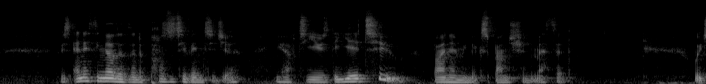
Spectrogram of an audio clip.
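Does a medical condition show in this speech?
No.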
